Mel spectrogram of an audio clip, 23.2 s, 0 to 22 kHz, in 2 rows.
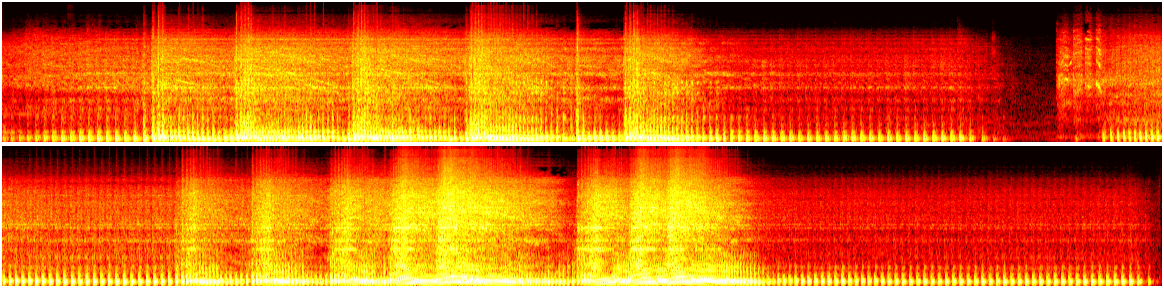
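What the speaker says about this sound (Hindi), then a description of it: "हार्ले डेविडसन X440 का एग्जॉस्ट बहुत ही ज़्यादा लाउड है, बहुत ही ज़्यादा बेजी है" Exhaust notes of a Triumph Speed 400 (350cc) and a Harley-Davidson X440 motorcycle, loud and close, with repeated throttle blips and revs in two bursts separated by a short silence, no talking.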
